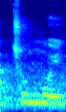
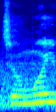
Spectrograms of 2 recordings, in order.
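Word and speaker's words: chumui: में वाताई क्लाउड को जुमुई हां चुमुई चुमुई हमारे लैंग्वेज में चुमुई अच्छा जुमुई बोलते हैं ओके हमारा इधर से स्पेलिंग कैसे लिखा सी एच सी एच यू एम यू आई चुमुई से ये सिमिलर है आप लोगों का ज है हमारा च है अ ओके डअ ओके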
